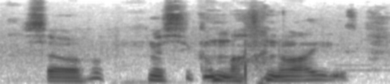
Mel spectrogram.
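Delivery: giggly, excited talking, laughing through the words. Video host trying to say someone's username correctly, laughing while talking. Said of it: "I'm sorry I'm laughing, I'm just really excited".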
